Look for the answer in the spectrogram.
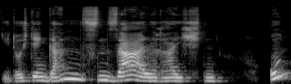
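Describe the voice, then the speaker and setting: A woman reading a fairy tale as scripted narration, expressive and with dramatic emphasis. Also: fairly low pitch, slow pace. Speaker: story reader.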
